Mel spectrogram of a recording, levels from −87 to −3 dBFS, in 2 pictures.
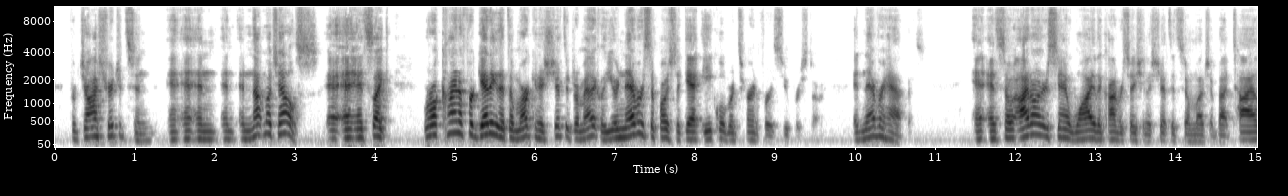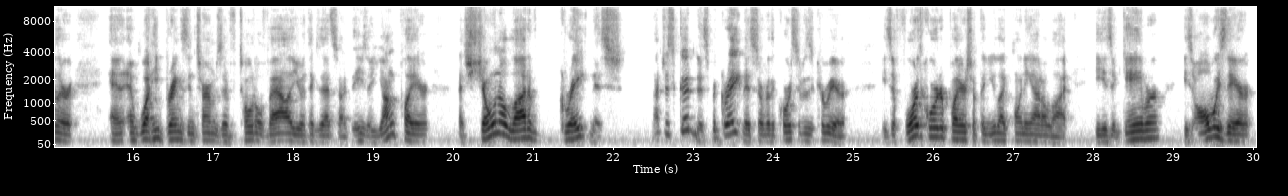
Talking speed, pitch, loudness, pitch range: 215 wpm, 135 Hz, -25 LUFS, 120-160 Hz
